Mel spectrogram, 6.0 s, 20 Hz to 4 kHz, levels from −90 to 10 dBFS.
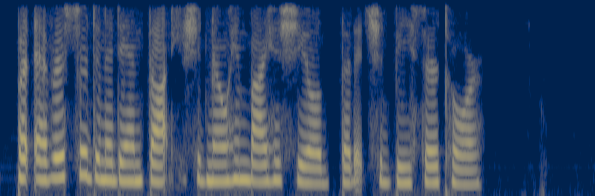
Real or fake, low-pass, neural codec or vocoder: real; 3.6 kHz; none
